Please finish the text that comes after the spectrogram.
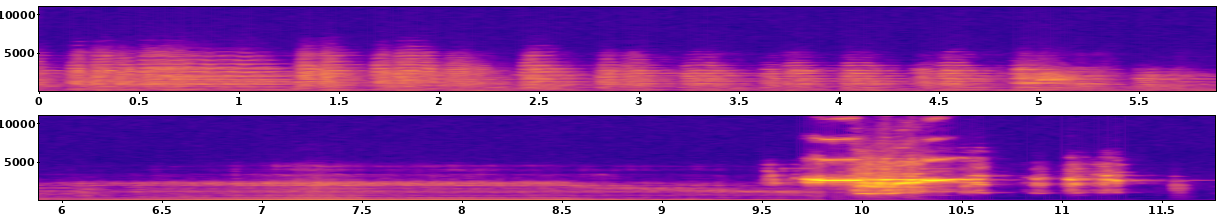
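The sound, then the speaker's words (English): A car engine chugs and revs in pulsing bursts, settles into a steady drone, then a loud, sharp screech from the car's brakes, which need fixing, near the end gives way to a few short thumps. “To get them brakes fixed.”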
